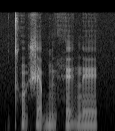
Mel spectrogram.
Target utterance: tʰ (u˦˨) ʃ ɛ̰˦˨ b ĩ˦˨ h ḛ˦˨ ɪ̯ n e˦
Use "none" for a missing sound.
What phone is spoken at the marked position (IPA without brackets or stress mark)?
ũ˦˨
